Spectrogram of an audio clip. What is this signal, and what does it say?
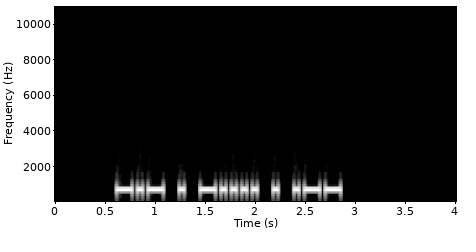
Morse code, heard as a keyed tone, about 22 wpm, 700 Hz. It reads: KE6EW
